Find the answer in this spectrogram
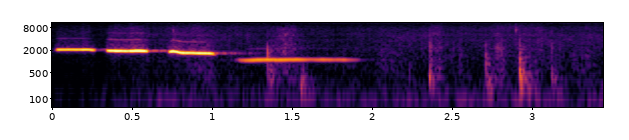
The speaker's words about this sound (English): whistles.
